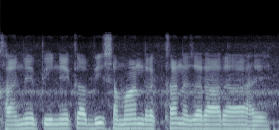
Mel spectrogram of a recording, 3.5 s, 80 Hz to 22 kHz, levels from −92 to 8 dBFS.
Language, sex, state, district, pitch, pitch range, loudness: Hindi, male, Uttar Pradesh, Lucknow, 135 Hz, 130-145 Hz, -16 LUFS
